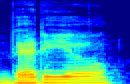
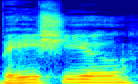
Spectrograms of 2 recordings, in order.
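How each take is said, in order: First: The middle of the name has a 't' sound. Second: The middle of the name has an 'sh' sound. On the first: "Some people pronounce it Betio" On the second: "I pronounce it Baishio"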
